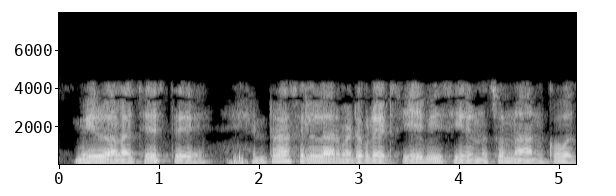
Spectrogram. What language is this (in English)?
Telugu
